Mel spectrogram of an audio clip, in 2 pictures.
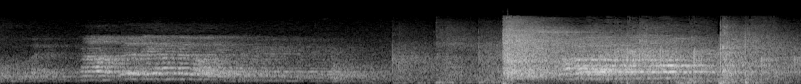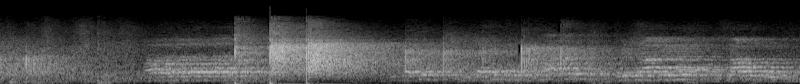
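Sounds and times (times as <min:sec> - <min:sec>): thuds: 0:03.9 - 0:09.3
players shouting: 0:05.0 - 0:08.5.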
